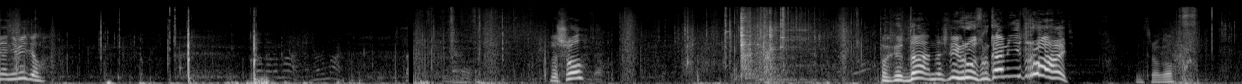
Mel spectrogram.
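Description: Footsteps crunch on leaves and snow as a man runs.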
